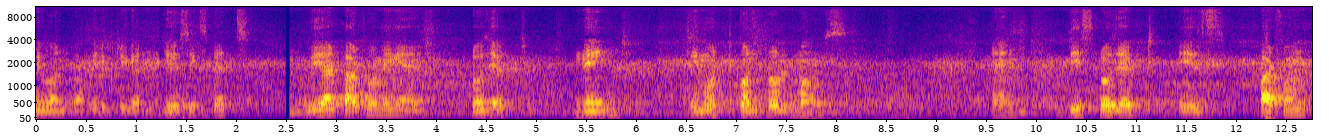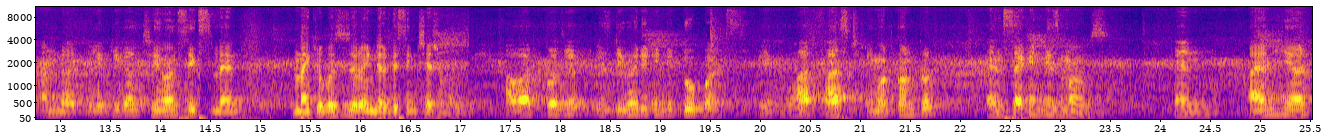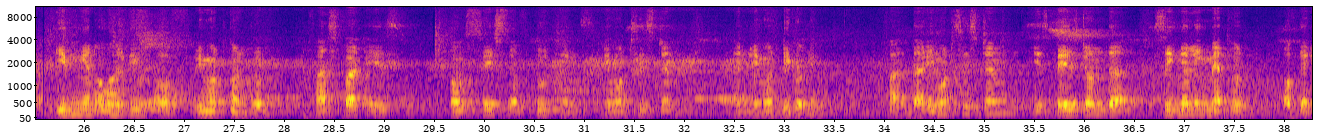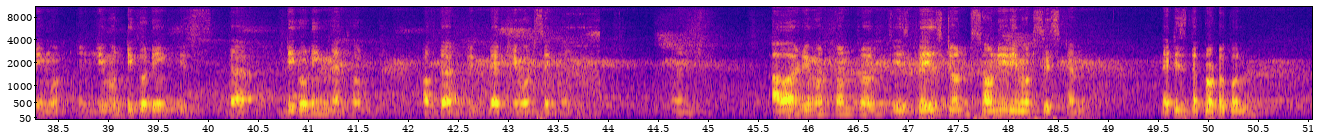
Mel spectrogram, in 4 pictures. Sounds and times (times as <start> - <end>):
Speech: 0.0 - 8.2, 9.6 - 23.5, 24.2 - 45.0, 45.6 - 48.8, 49.6 - 50.5.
